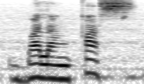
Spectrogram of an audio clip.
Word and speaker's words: balangkas: about conjugation in Tagalog balangkas balangkas syllable second syllable syllabangas the third syllable has the accent and going to pronounce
